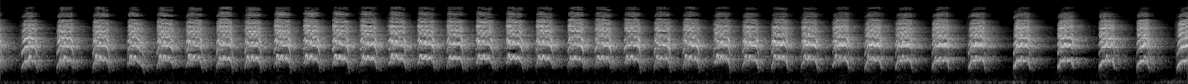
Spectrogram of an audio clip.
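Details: Golden parakeet giving loud harsh squawks in a rapid, steady series, about three per second, with no other sounds.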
